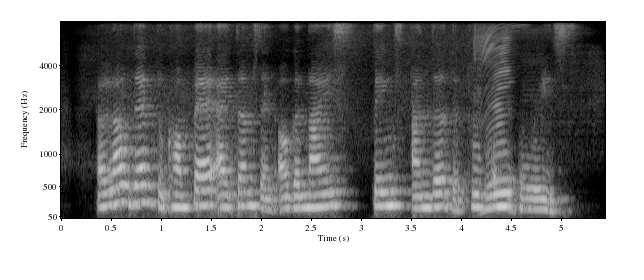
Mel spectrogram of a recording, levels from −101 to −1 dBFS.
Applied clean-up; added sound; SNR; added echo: neural mask model Resemble Enhance denoiser.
